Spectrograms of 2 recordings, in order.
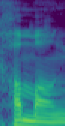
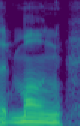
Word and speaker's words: Hmong: I was in the Hmong it sounds like hung if you look at it but they're pronounced among gorilla Territory and Laos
